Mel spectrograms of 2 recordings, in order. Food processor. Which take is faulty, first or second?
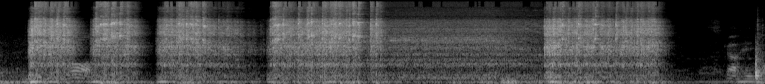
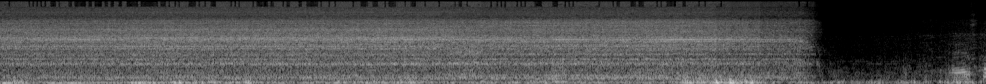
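first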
